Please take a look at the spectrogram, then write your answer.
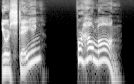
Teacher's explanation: Notice how quickly that question fires out, staying rising sharply, almost breathless, and for how long following right behind it without much pause at all, the two questions almost tumbling over each other.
